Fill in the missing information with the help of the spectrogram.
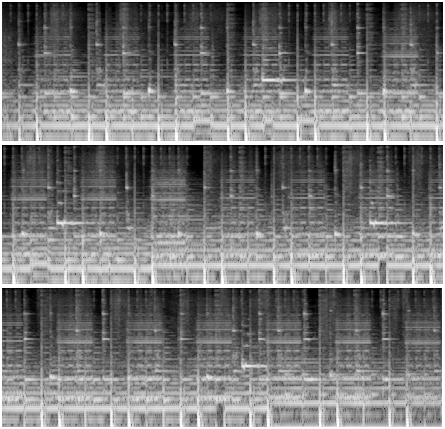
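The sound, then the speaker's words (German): An instrumental electronic track built from clinking, clicking mechanical percussion over a steady low drone, with regular rhythmic hits and metallic chimes, moderately loud and without vocals. “Gleich geht's los mit Andreas Rabe und Eiko Kempen aber vorher hören wir noch ein bisschen Musik”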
